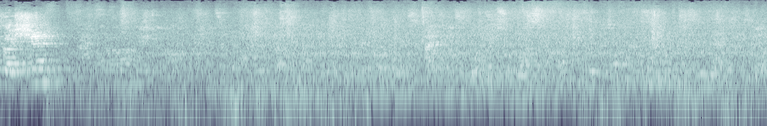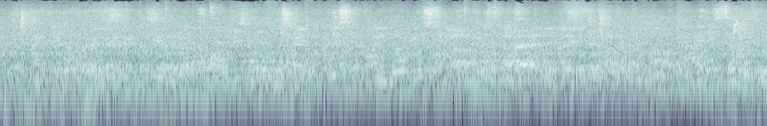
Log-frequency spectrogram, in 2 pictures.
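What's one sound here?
A man talks steadily into a headset microphone.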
